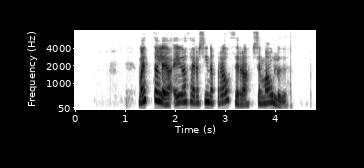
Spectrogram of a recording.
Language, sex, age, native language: Icelandic, female, 40-49, Icelandic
